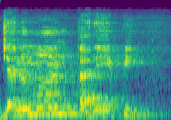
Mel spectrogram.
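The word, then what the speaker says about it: जन्मान्तरेऽपि: आपको बोलना है जन्मांतरेऽपि, तरेपि, इस प्रकार से इसको बोलना है और आप 2-3 बार बोलेंगे तो आपका इसका उच्चारण ठीक हो जाएगा।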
